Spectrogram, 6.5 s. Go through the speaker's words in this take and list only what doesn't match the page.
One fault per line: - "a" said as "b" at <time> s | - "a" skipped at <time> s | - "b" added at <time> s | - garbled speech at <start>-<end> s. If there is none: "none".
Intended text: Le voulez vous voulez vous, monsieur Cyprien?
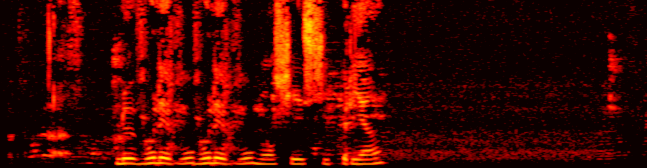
none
